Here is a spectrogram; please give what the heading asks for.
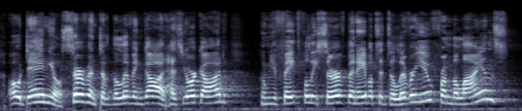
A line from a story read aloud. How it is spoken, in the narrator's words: he cried out anxiously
